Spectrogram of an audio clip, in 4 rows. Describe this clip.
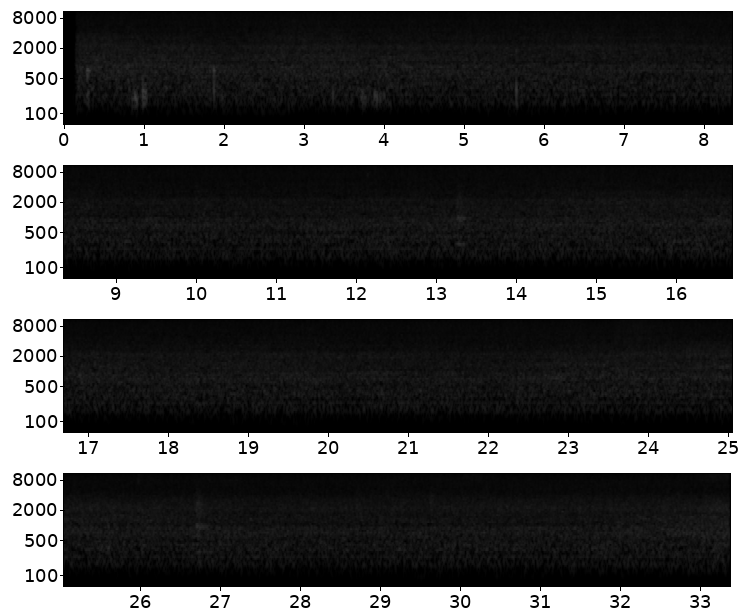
White noise1
Generic white noise, soft granular hum
general-noise, generic, muffled-fan, white-noise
